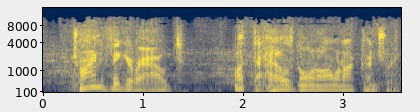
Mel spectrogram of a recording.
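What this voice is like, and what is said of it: Imitates another person's voice. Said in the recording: “I'm here doing my Al Pacino ... Of course, that's not Al Pacino. ... Norm encouraged me to do my Al Pacino ... There's a little Al Pacino.”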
